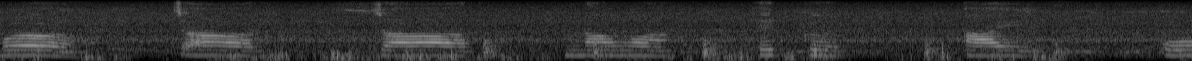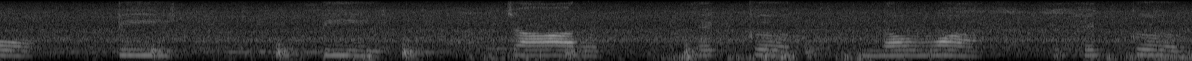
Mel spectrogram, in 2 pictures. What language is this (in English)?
Sindhi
